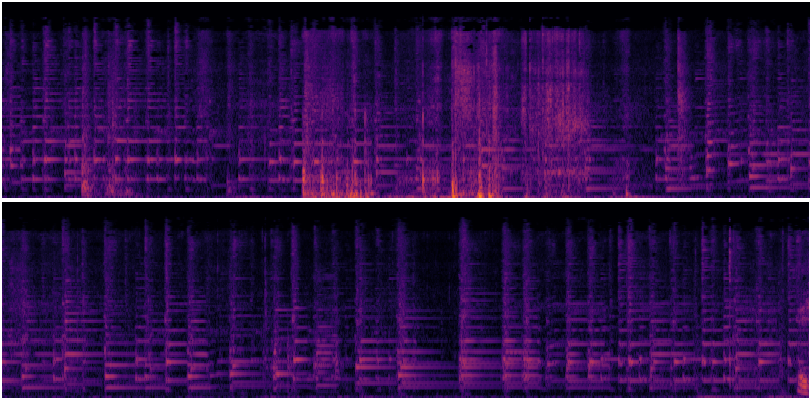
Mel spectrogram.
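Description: Plucked banjo music playing steadily as a background track. Between about three and six seconds in, a few loud knocks and handling rattles break in as a brass geared tuning peg is tried in a wooden banjo headstock.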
